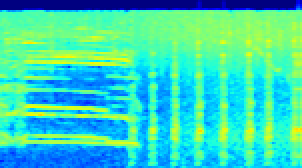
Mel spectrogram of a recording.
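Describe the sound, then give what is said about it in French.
A hen cackles after laying an egg: one long, drawn-out squawk, then roughly eight quick, evenly spaced clucks in a steady rhythm, loud and alone with no voices. “Une poule vient de nous pondre un chiffre.”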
